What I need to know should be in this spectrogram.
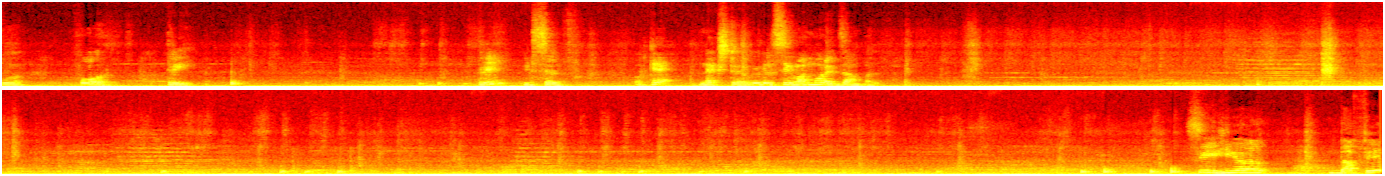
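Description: A man speaks calmly, explaining close by.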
